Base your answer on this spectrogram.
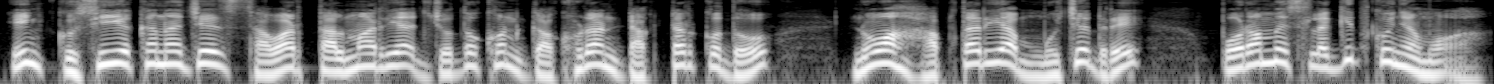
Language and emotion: Santali, happy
